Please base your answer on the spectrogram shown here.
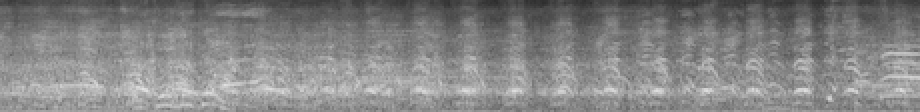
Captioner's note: crowd chanting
